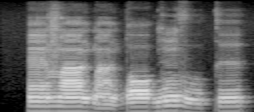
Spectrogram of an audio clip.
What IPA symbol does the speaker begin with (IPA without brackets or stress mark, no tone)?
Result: ɛ̃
